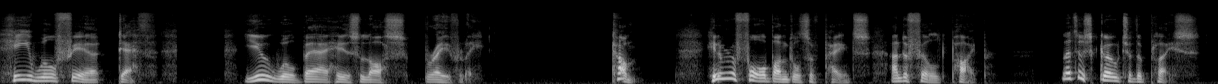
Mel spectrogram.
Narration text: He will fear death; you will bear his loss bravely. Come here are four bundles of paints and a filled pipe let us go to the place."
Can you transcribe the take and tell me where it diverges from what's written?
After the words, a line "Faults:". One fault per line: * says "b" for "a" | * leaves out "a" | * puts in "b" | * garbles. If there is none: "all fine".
He will fear death; you will bear his loss bravely. Come here are four bundles of paints and a filled pipe let us go to the place."
Faults:
all fine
